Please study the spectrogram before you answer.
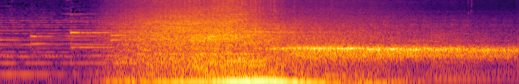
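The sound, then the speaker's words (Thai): Low engine rumble from a car slowing into a curve swells to a broad peak, then eases into a steadier, slightly quieter drone with a faint sustained tone running through it. “นายนบก็เบาเครื่องชะลอเข้าโค้ง”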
